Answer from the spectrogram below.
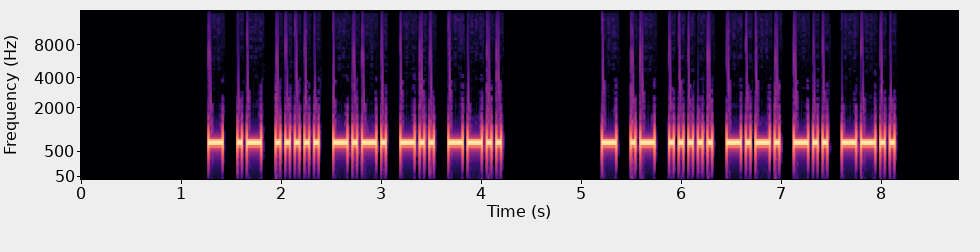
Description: Morse code, heard as a keyed tone, about 25 wpm, 700 Hz. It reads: TA5CDZ TA5CDZ
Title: DXCC-100 Call Signs - 6 Characters - Repeated 2x - 25wpm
